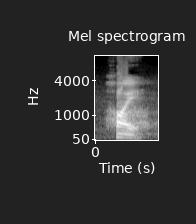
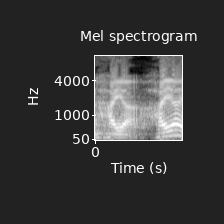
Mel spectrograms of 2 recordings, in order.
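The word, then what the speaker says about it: হয়: So sometimes, especially we should take note of the last, like hoy. Instead of saying haya is something totally out. That is not pronounced like that at all.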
